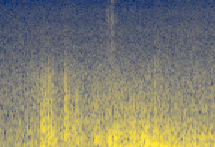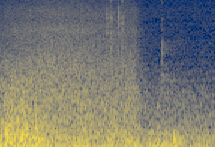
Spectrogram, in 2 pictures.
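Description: Rumbling thunder with wind and rain from a storm at sea in a naval battle video game, a low rolling swell that builds and fades with gusty noise.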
